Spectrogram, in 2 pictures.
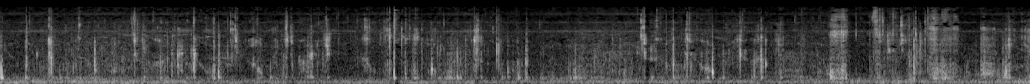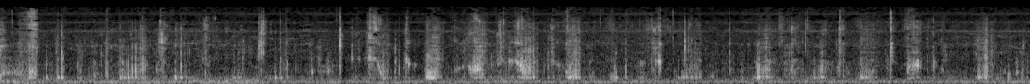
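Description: A person chewing and crunching a spicy salad of cold chicken feet and raw vegetables, with many short, irregular crunches and clicks.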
